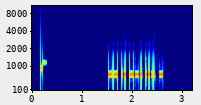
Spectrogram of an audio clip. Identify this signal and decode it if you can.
Morse code, heard as a keyed tone, about 44 wpm, 700 Hz. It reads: MIGHT
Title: Top 500 Words 45wpm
